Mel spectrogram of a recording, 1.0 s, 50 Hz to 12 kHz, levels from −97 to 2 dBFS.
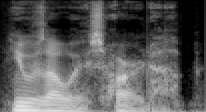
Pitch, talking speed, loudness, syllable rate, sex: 85 Hz, 290 wpm, -17 LUFS, 6.5 syllables/s, male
